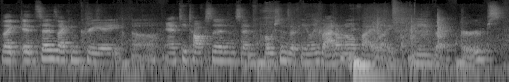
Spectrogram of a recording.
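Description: A woman's voice: lowish voice, level tone, moderate pace, loud music behind the voice. A woman playing a tabletop game, asking casual chatty questions. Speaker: player. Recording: echoey room, clear background noise.

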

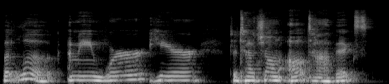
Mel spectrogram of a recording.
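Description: A middle-aged woman hosting a casual podcast discussion, her raspy voice hoarse as she keeps clearing her throat. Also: mid-range voice, takes it slowly, dark tone, reverberant. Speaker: podcast host.

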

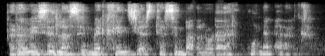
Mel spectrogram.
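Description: A man preaching a sermon to a congregation, dramatic, dropping to a hush and then rising loud as he acts out the people in his stories. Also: mid-range voice, fairly even intonation, brisk. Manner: dramatic, swings from hushed to loud, acts out quotes.

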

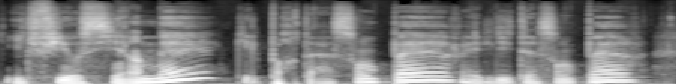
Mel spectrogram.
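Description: A man reading a Bible chapter aloud in a steady, measured way. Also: medium pitch, vocal fry, breathy edge. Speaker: Bible reader.

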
